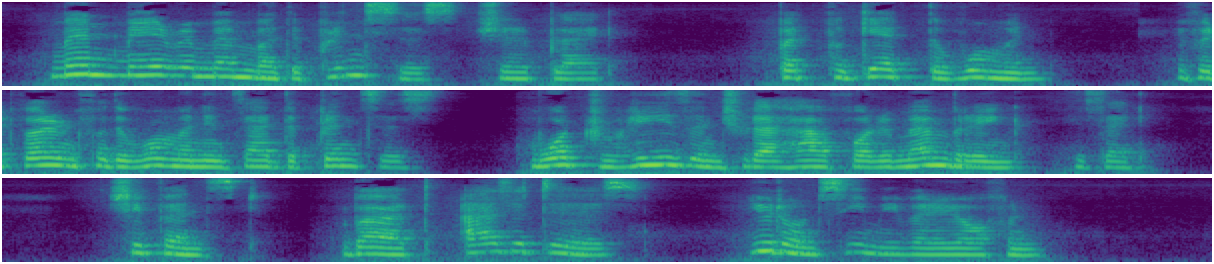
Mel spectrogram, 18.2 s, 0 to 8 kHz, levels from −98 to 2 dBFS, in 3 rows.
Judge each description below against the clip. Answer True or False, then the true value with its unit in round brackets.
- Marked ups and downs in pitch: False (4.1 semitones)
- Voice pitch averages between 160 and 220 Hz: True (190 Hz)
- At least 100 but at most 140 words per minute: True (135 wpm)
